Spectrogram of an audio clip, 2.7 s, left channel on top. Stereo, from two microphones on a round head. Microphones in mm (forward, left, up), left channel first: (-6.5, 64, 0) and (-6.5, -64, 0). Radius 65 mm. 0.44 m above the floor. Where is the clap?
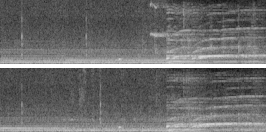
50° left (ahead or behind), 1.5 m.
